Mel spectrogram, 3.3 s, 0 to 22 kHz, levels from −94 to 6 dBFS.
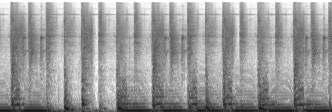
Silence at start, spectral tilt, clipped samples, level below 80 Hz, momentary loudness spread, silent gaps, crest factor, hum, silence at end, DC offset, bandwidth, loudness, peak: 0 s; -5 dB/octave; under 0.1%; -10 dBFS; 3 LU; none; 8 dB; none; 0 s; under 0.1%; 17.5 kHz; -11 LUFS; 0 dBFS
